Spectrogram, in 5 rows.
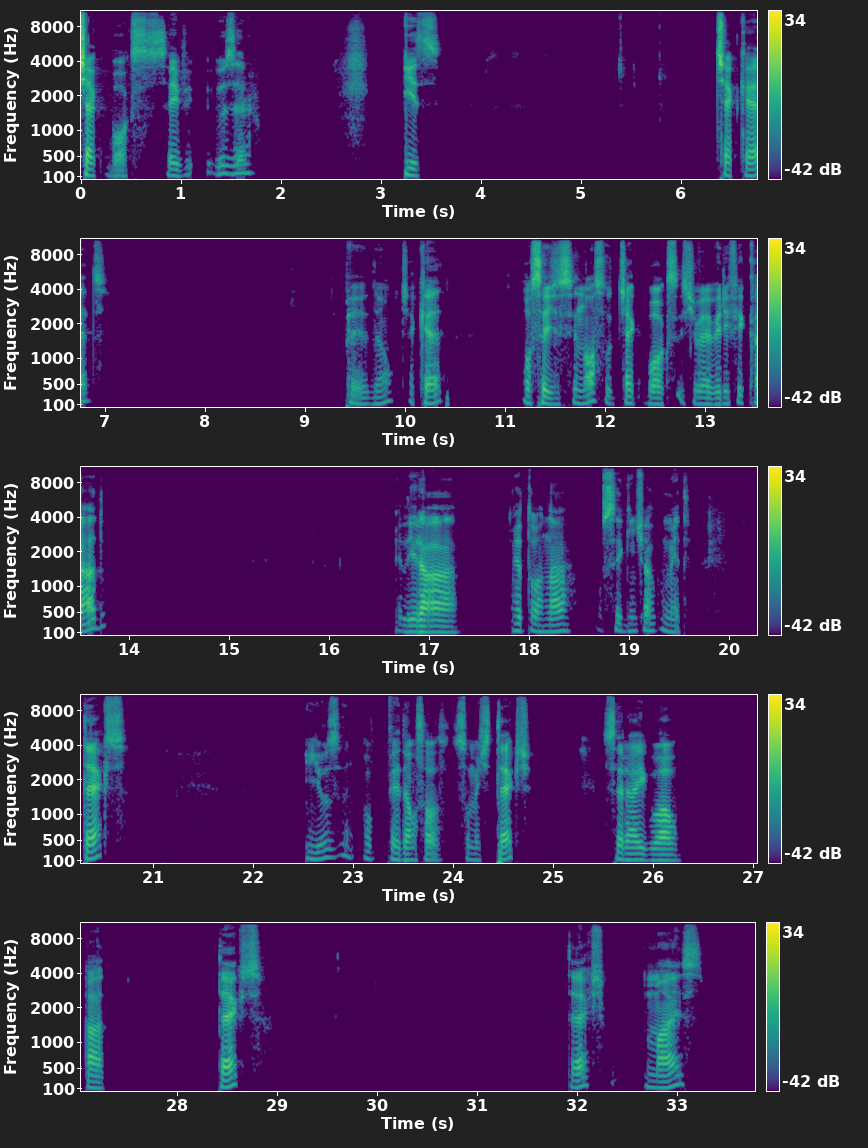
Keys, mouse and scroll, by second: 0.9 Return, 2.3-7.4 typing, 8.8 Return, 9.2 e, 10.0 d, 10.5 shift+9, 10.8-15.2 drag, 15.7 shift+/, 16.0 Return, 19.5-20.9 typing, 22.6 Return, 23.1 Return, 24.2 space, 24.8 space, 26.9-28.1 typing, 29.4 Return, 29.7 space, 30.0 Return, 31.2 space, 32.6 space.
